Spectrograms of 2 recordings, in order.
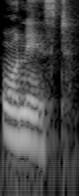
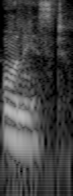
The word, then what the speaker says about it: honest: Like for example, honest. This word honest begins with H, but H is silent.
